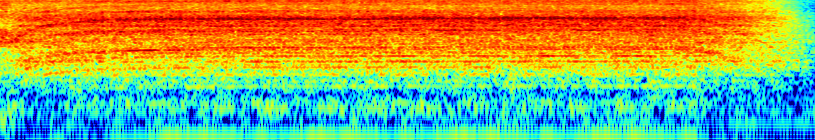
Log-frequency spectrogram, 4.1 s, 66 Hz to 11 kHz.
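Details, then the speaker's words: 2005 Chevy Corvette with built engine, headers and spark plugs removed, starter triggered by jumper at relay after starter replacement: fast steady whir with clean disengage clank, no grinding; engine turns over freely, normal. "you guys could hear that that disengage clanking that's what we weren't hearing with the other starter"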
